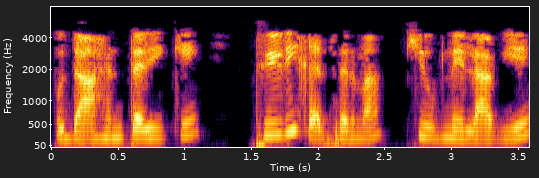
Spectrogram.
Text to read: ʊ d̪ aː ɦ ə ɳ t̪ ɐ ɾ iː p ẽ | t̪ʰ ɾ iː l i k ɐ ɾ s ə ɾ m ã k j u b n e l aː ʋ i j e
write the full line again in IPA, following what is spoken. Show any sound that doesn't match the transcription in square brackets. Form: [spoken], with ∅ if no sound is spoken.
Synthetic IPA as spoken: ʊ d̪ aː ɦ ə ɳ t̪ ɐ ɾ iː [k] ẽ | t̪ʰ ɾ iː [ɽ] i k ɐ ɾ s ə ɾ m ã k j [uː] b n e l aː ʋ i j e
